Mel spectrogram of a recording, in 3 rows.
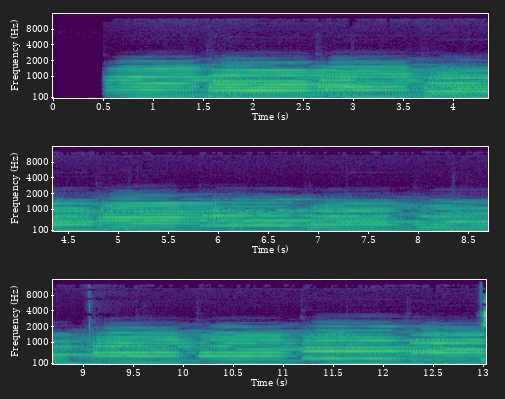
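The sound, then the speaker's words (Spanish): Main title theme music from the 1980 horror film The Shining (El Resplandor): loud, deep, brooding synthesizer tones hold long droning notes that step slowly between pitches, with no voices over it. “Estamos escuchando una canción icónica del año 1980 que es el inicio, o más bien el título principal de la película El Resplandor”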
